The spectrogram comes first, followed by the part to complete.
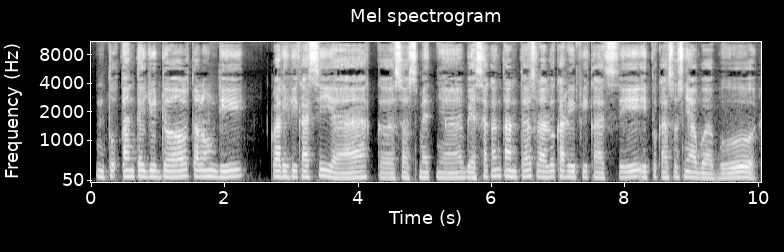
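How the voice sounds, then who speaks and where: A man's voice: mid-range voice, little pitch movement, takes it slowly, dark tone. A man hosts a channel, giving casual, sarcastic commentary and teasing his viewers as he coaxes them to respond. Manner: teasing, sarcastic, coaxing the audience.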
